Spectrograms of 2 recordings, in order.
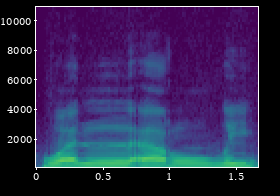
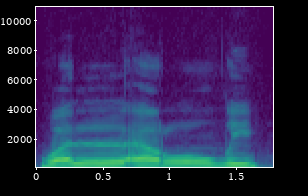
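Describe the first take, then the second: Both takes have the same delivery.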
